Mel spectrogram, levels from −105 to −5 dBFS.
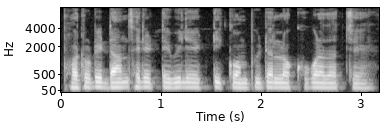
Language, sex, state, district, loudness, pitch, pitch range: Bengali, male, West Bengal, Alipurduar, -18 LUFS, 120 Hz, 115-125 Hz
